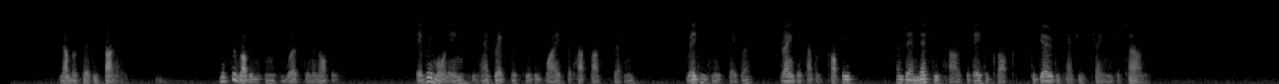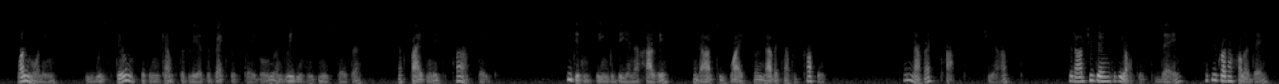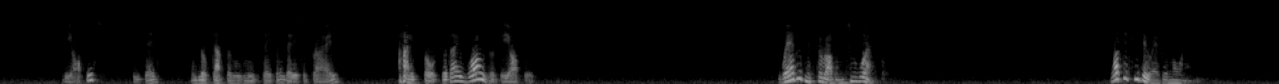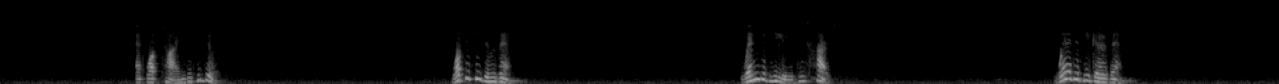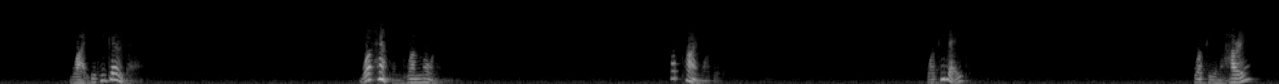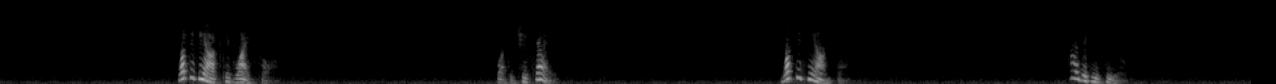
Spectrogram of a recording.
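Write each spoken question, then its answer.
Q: Where did Mr. Robinson work?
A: In an office

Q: What did he do every morning?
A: He had breakfast with his wife

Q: At what time did he do it?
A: At 7:30

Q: What did he do then?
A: Read his newspaper and drank a cup of coffee

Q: When did he leave his house?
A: At 8 o'clock

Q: Where did he go then?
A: To catch his train to town

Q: What happened one morning?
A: He was still sitting at the breakfast table reading his newspaper

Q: What time was it?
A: 8:05

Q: Was he in a hurry?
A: No

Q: What did he ask his wife for?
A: Another cup of coffee

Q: What did she say?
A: Another cup? Aren't you going to the office today? Have you got a holiday?

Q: What did he answer?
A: I thought that I was at the office.

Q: How did he feel?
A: Very surprised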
